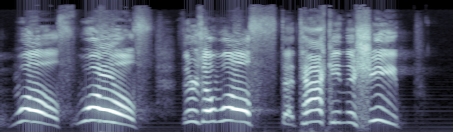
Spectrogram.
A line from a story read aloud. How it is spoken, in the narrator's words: the boy, when he was bored, he cried out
